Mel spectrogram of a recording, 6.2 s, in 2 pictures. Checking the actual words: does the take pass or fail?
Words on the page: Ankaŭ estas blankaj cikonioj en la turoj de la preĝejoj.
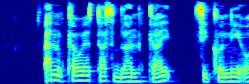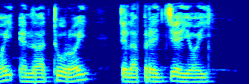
pass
